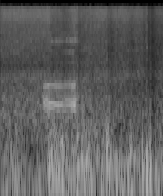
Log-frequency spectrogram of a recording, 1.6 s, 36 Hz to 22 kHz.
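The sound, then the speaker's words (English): Steady ocean surf rolls and washes at Bondi Beach, packed to capacity at 8:30 in the morning during a women's surf competition, mixed with gusty wind rumble and a faint busy crowd murmur, with a brief high whistle-like tone standing out in the middle. “Bondi Beach is filled to capacity. It's 8:30 in the morning.”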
